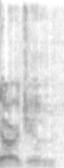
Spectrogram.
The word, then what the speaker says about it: Arjuna: your body arjuna so arjuna is spelled a r j u n a but uh most hindus say arjun they don't pronounce the final a but i usually do because i i see it there sit even to maintain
